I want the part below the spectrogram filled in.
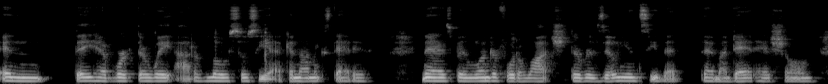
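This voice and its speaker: A woman speaks at a moderate pace in a very deep, low voice with a dark, mellow tone. Her intonation is monotone and flat, in a very clean recording with a silent background. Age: 20s. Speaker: teacher and graduate student. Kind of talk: class presentation. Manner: halting.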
